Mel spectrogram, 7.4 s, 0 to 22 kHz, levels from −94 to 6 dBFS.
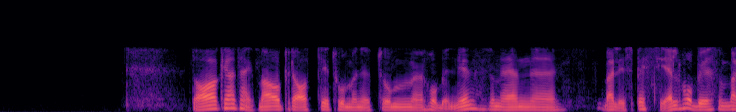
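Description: At about 4.12 s the speech turns rougher and buzzier, with a more synthetic edge, which sounds like an AMR rate drop, with the codec falling back from its 12.2 kbps narrowband mobile mode to something near 5.9 kbps. The band stays put with no gap, and it recovers at 5.66 s.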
